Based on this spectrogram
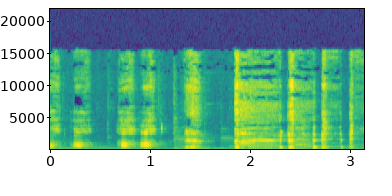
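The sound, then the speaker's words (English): A short run of voiced, rhythmic bursts like staged laughter gives way to a cluster of rough coughs caused by volcano smoke, several in quick succession, fairly loud. “Oh, the volcano smoke is making me cough a lot.”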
